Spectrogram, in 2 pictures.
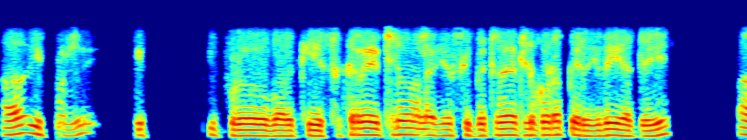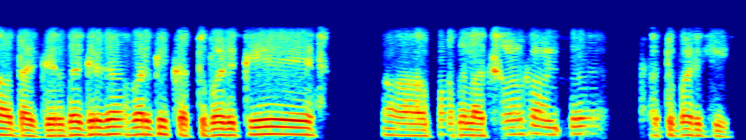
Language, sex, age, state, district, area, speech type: Telugu, male, 45-60, Andhra Pradesh, East Godavari, rural, conversation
